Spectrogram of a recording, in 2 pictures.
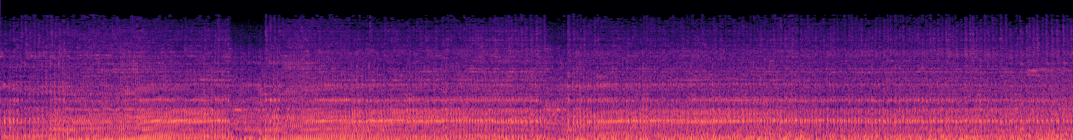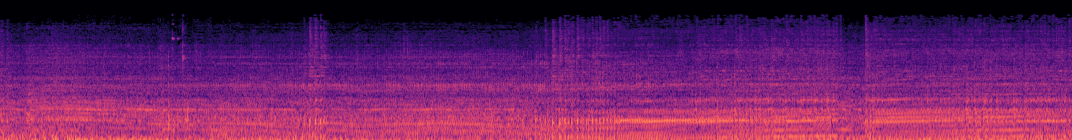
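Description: Sport motorcycle engine under way, accelerating with the revs climbing and dropping back at each gear change, holding steady for a few seconds in the middle, then easing off and climbing through the gears again.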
